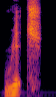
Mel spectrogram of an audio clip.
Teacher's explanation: we kept the southern form of rich with the CH sound at the end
